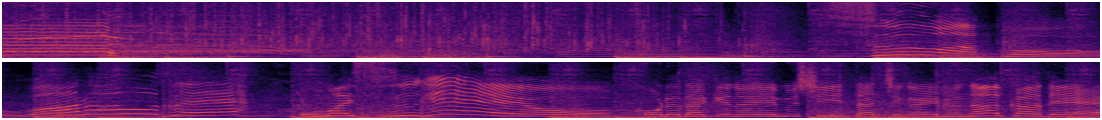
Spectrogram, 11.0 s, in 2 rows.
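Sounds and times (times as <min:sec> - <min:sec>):
audience applause: 0:00.0 - 0:03.9
music with held tonal chord and rhythmic low beats: 0:00.5 - 0:09.0, 0:09.6 - 0:10.9
speech: 0:04.9 - 0:10.9.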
